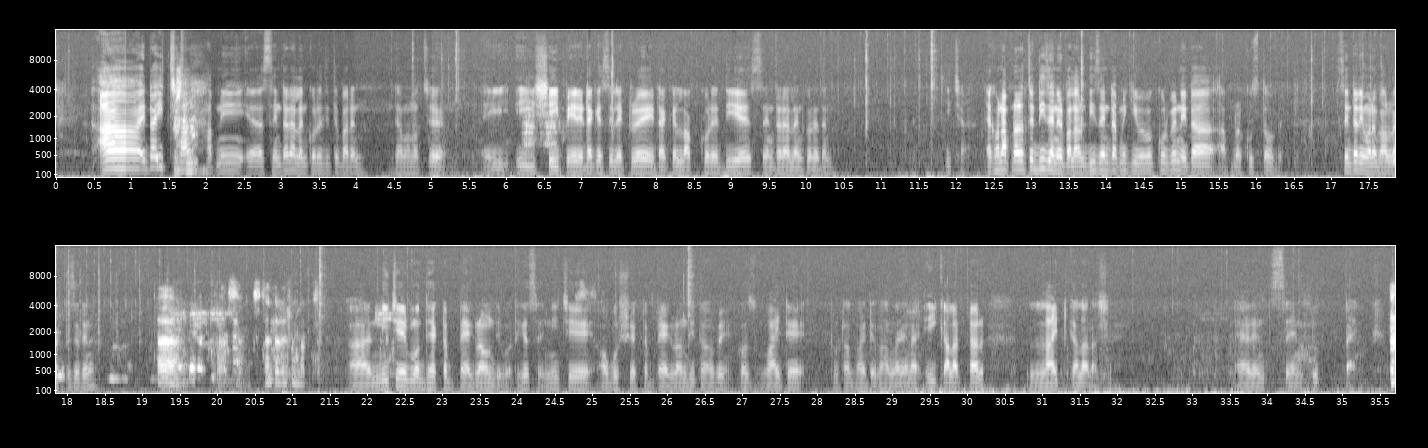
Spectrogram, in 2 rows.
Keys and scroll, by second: 1.2 ctrl+space, 4.9 ctrl+space, 10.6 ctrl+space, 16.6 ctrl+space, 19.4 ctrl+space, 20.9 ctrl+space, 25.2 space.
